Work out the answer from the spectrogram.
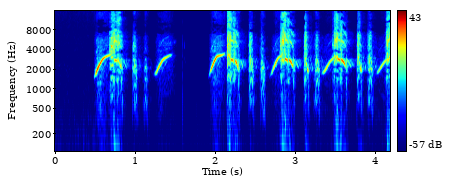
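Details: Grey Francolin, a caged desi teetar on a swing, gives upward-sweeping whistled notes. Two come near the start, then after a pause a denser series of rising whistles arrives, mixed with crisp clicking sounds.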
